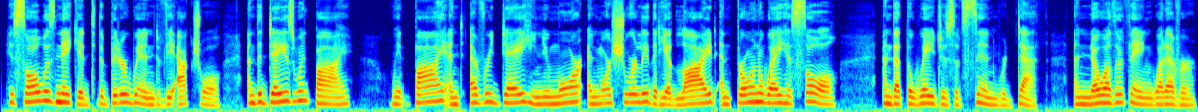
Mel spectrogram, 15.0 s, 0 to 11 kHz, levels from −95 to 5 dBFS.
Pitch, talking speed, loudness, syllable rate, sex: 175 Hz, 195 wpm, -17 LUFS, 4.8 syllables/s, female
